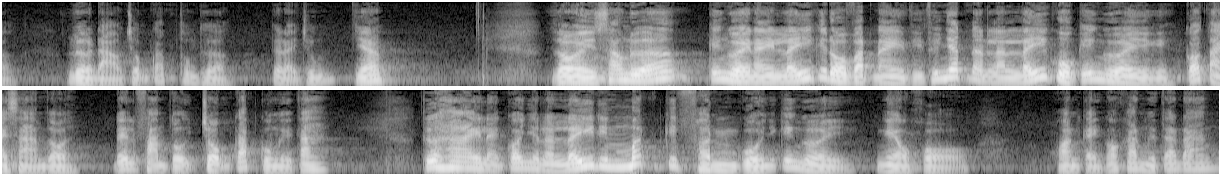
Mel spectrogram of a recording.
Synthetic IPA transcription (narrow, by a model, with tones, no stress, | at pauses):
əŋ | lɨ˧˩əɗa̰ː˧˩wt͡ɕo̰˧˨ŋ͡mkə˦˥p̚t̪ʰə˧wŋ͡mt̪ʰɨ˨˩əŋ | t̪ɨ˧la̰ː˧˨jt͡ɕʊ˨˦ŋ͡mɲə˨˦ | zo˨˩jsa˧wnɨ̰˧˥əkaː˨˦jŋɨ˨˩əjna˨˩jlə˨˦jkaː˨˦jɗo˨˩və˨˩t̚na˨˩jt̪ʰi˨˩t̪ʰɨ˨˦ɲə˦˥t̚a˨˩laː˨˩lə˨˦jku˧˩əkaː˨˦jŋɨ˨˩əjkɔ˨˦t̪aː˨˩jsaː˧˩nzo˨˩j | ɗə˨˧˦jlaː˨˩fa̰ː˧˨mt̪o̰˧˨jt͡ɕo̰˧˨ŋ͡mkə˦˥p̚ku˧˩əŋɨ˨˩əjt̪aː˧ | t̪ʰɨ˨˦ɦaː˧jla̰ː˧˨jkɔ˧jɲɨ˧laː˨˩lə˨˦jɗi˧mə˦˥t̚kaː˨˦jfə˨˩nku˧˩əɲɨ̰˧˥ŋkaː˨˦jŋɨ˨˩əj | ŋɛ˨˩wxo˧˩ | hwaː˨˩nka˧˩jŋ̟xɔ˨˦xa˧nŋɨ˨˩əjt̪aː˧ɗaː˧ŋ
